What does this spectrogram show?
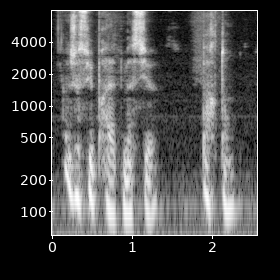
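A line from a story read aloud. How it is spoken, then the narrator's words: Resigned voice. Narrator (French): elle ajouta, d'une voix résignée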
